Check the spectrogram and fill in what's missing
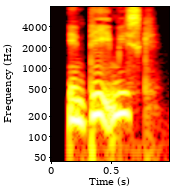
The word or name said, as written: endemisk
